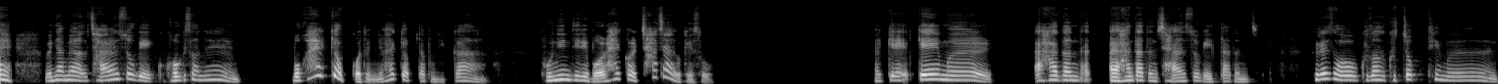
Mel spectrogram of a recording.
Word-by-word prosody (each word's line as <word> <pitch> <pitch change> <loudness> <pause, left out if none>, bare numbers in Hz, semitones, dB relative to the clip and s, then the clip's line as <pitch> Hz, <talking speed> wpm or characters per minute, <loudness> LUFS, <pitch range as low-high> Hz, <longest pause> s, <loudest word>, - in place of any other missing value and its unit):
예. 220 -6 +5 0.3
왜냐면 195 +1 +1
자연 190 +6 +1
속에 240 -8 +1
있고 150 - -12
거기서는 205 - -2 0.5
뭐 180 - +4
할 410 +1 +1
게 430 - +4
없거든요. 115 0 0
할 235 +4 -2
게 - - -1
없다 160 -2 -4
보니까 120 - -7 0.5
본인들이 200 +1 +2
뭘 140 -2 +5
할 255 +8 -1
걸 220 -7 +1
찾아요 335 - -2
계속. - - -10 1.6
예 155 - -5
게 190 +3 -1
게임을 215 -4 +4 0.4
하든 200 -1 +2 0.3
한다든지 175 -1 +4
자연 150 +3 -1
속에 170 -4 -5
있다든지. 130 -2 -6 0.5
그래서 230 -4 +3
그런 205 +1 -1
그쪽 225 +4 -3
팀은 185 - -5
190 Hz, 270 characters per minute, -20 LUFS, 165-215 Hz, 1.6 s, 예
